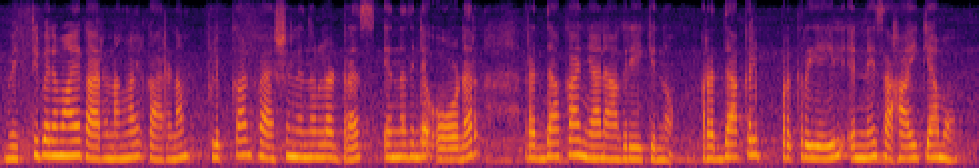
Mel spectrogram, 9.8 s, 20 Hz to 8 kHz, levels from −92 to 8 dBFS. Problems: background sounds at intervals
